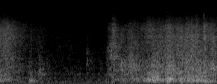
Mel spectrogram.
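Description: Crumpled kraft-paper packing rustling and crackling as it is handled and pulled out of a cardboard box, with a brief lull before the rustling picks up again about a second in.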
